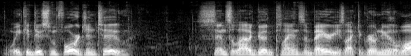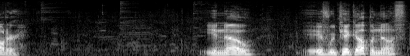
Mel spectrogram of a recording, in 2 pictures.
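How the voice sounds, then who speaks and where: A man's voice: mid-range voice, close to an everyday voice. A man playing a friendly, earnest half-bull man in an ASMR roleplay, talking in a chatty, folksy way. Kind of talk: ASMR roleplay, acted speech to the listener.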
